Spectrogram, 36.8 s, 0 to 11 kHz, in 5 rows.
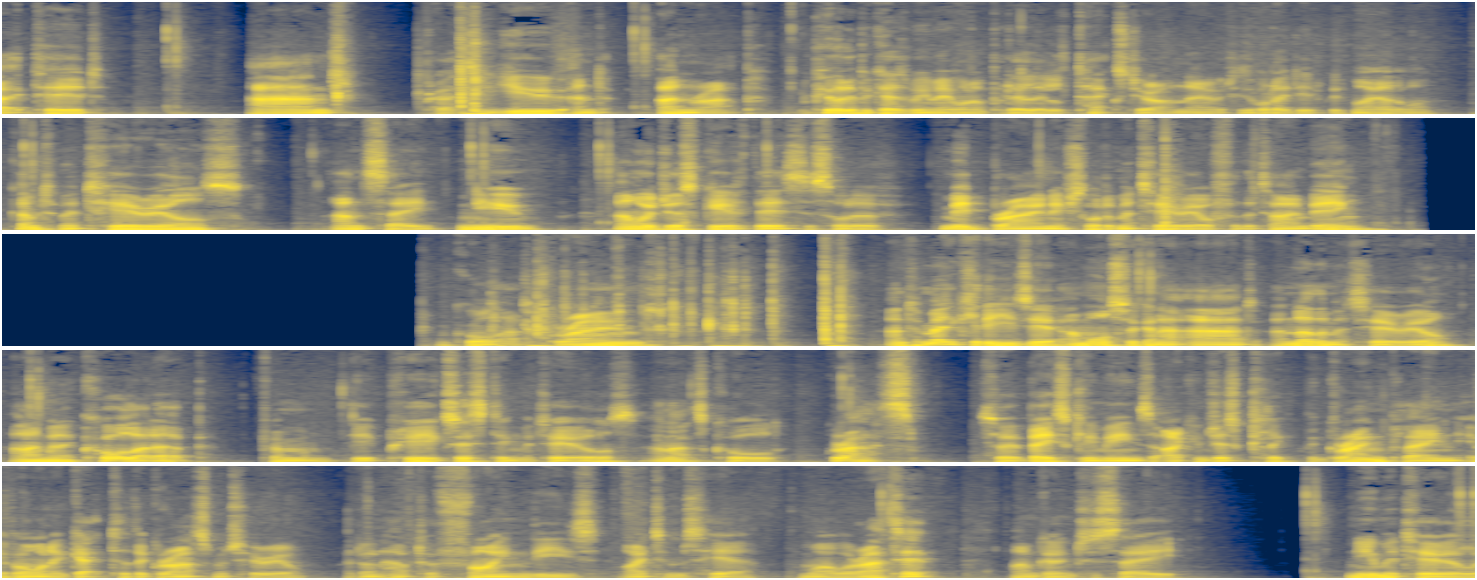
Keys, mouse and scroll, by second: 0.8 click, 2.3 u, 3.2 click, 3.9 Tab, 7.5 click, 8.7 scroll up 1, 8.8 Tab, 9.7 click, 13.7-14.0 scroll down 1, 14.6 click, 15.9 middle click, 16.4 scroll up 1, 16.6 click, 17.4-18.4 typing, 18.9 Return, 20.4 click, 24.3 click, 26.3 click, 33.9 click, 36.0 click.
